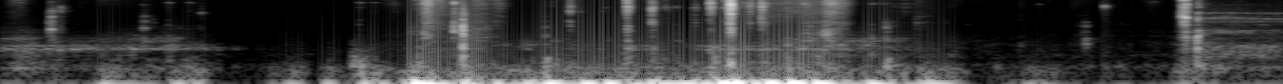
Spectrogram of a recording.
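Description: Quick, irregular clicking of keys on a computer keyboard, fairly quiet, as someone looks up aircraft weights, over a low background rumble that swells in the middle. No one speaks.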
